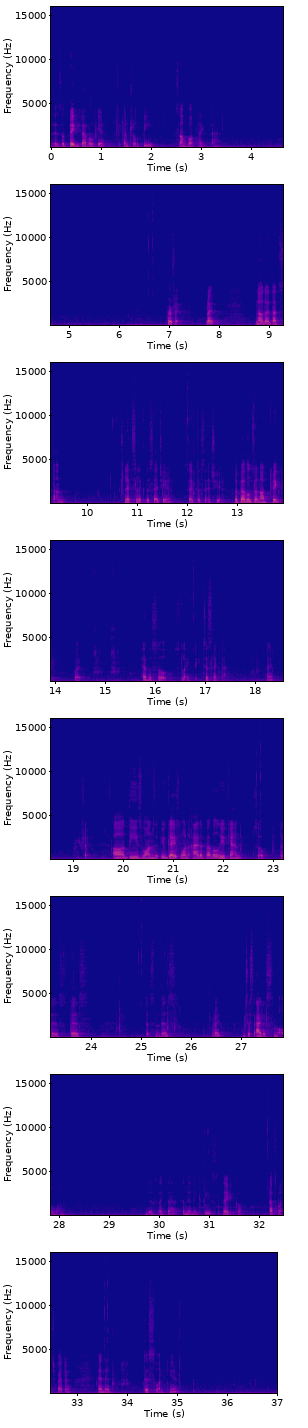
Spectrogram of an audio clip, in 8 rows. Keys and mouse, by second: 1.3 ctrl+b, 9.2 middle click, 10.5 alt+click, 10.9 middle click, 11.9 alt+shift+click, 12.3 middle click, 13.7 ctrl+b, 18.3 middle click, 19.4 shift+middle click, 20.6 middle click, 21.1 shift+middle click, 21.8 middle click, 21.9 click, 21.9 middle click, 23.4 alt+shift+click, 23.8 middle click, 25.4 alt+shift+click, 25.8 shift+middle click, 27.4 ctrl+b, 34.3 middle click, 34.8 shift+middle click, 35.3 middle click.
